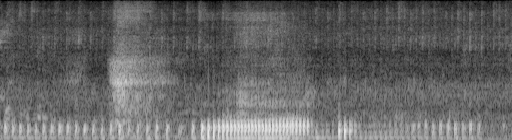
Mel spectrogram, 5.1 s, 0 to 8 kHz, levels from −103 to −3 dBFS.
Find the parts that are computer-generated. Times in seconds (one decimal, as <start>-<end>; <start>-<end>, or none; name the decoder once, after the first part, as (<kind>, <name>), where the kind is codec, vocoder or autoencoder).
1.8-2.9 (vocoder, BigVGAN v2)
